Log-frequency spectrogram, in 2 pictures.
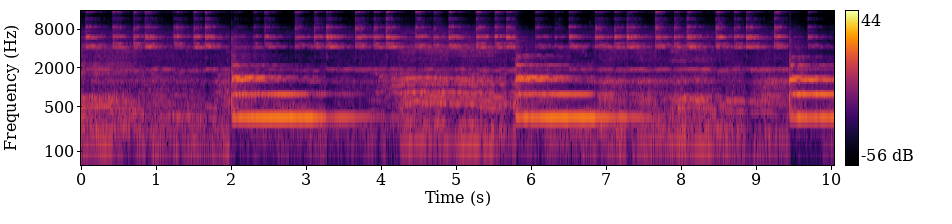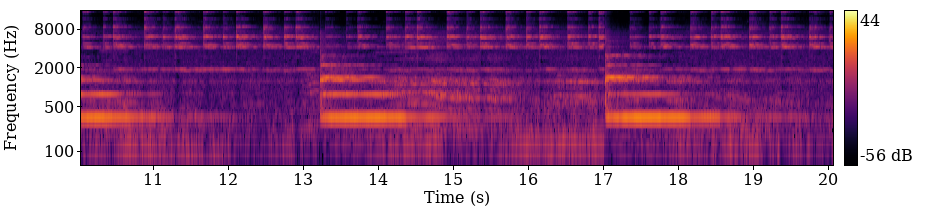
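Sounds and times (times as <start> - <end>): large temple bell ringing: 0.0 - 20.0
people singing together: 0.0 - 20.0.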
